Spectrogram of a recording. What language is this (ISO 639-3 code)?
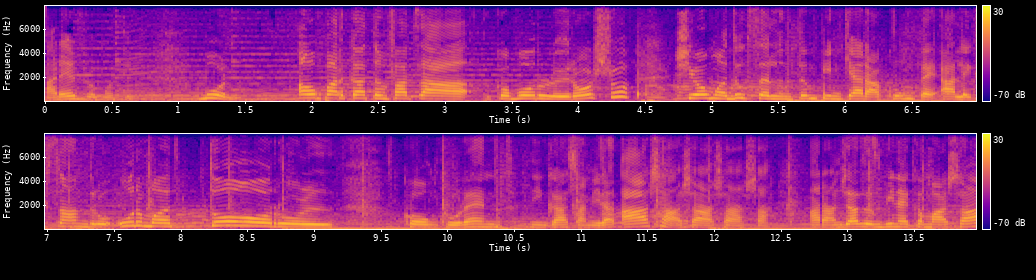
ron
